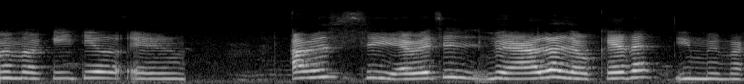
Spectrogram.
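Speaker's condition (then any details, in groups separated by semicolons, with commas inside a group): Cerebral palsy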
